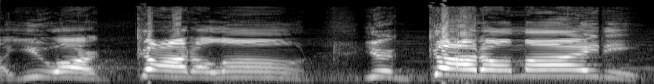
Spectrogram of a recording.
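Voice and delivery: prayer building to a loud shout; fervent prayer rising to shout. Real, not acted. Pastor praying before the church, building to a shout.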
